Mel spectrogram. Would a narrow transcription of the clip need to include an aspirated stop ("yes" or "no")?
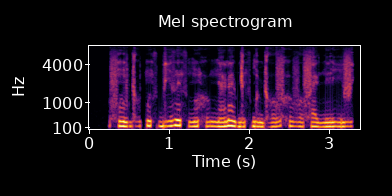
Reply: no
